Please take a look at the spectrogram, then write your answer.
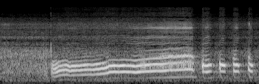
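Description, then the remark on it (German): A person's voice imitates a hen cackling while acting out laying an egg at the end of a production: one drawn-out, rising squawk followed by a quick run of about five short, clipped clucks, fairly loud. “sonst kann ich nicht gackern”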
